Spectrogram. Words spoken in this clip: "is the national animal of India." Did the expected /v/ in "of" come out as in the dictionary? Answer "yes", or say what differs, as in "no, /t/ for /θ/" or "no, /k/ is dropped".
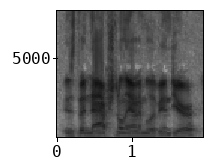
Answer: yes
